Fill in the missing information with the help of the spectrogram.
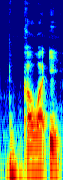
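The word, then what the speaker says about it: Kauaʻi: So if you see the apostrophe looking thing, that's called an okina. It's considered a letter in the Hawaiian alphabet. So it's always going to be between two vowels, and it's a break between the vowels. That's why, like, Molokai, Kauai.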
